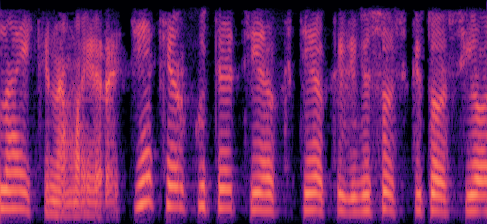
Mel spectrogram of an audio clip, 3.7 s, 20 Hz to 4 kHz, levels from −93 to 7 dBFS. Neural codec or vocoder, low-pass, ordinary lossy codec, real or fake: vocoder, 22.05 kHz, 80 mel bands, HiFi-GAN; 3.6 kHz; AAC, 32 kbps; fake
